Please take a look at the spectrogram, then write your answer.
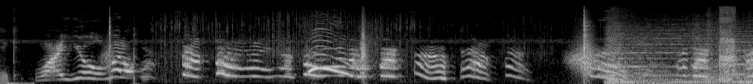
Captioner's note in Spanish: Duct tape murmuring and screaming haha dummy has duct tape on can't get it off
